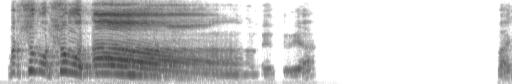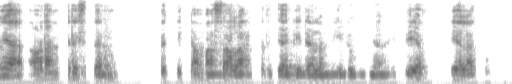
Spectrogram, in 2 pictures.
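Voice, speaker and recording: A middle-aged pastor preaches a sermon at a church service, telling a story and posing questions to the congregation that he then answers himself. His delivery is sing-song and a little slow, swinging from low murmurs to loud exclamations.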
